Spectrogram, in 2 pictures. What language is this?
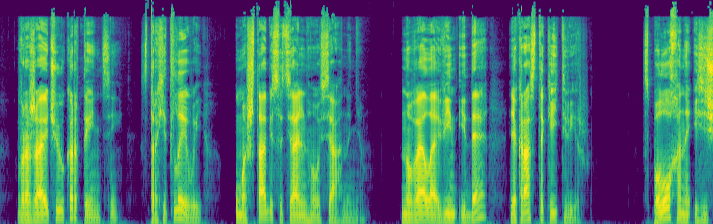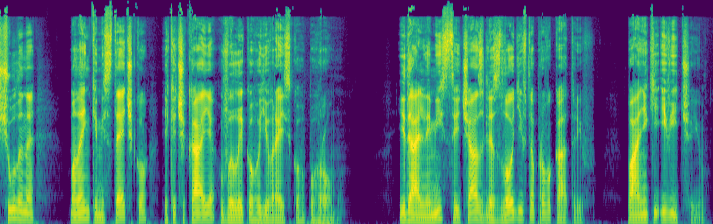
Ukrainian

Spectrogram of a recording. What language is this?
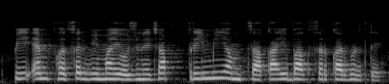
Marathi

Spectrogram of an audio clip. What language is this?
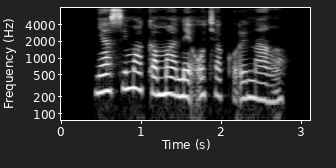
Luo (Kenya and Tanzania)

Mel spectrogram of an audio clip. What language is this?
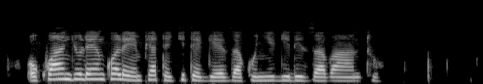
Ganda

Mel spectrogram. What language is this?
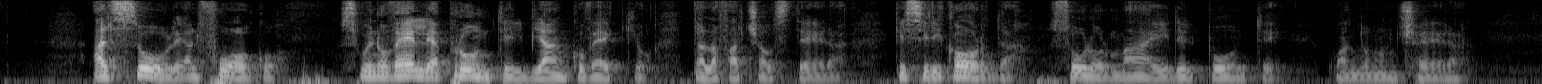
Italian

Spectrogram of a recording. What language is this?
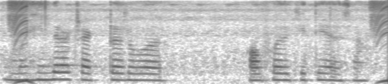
Marathi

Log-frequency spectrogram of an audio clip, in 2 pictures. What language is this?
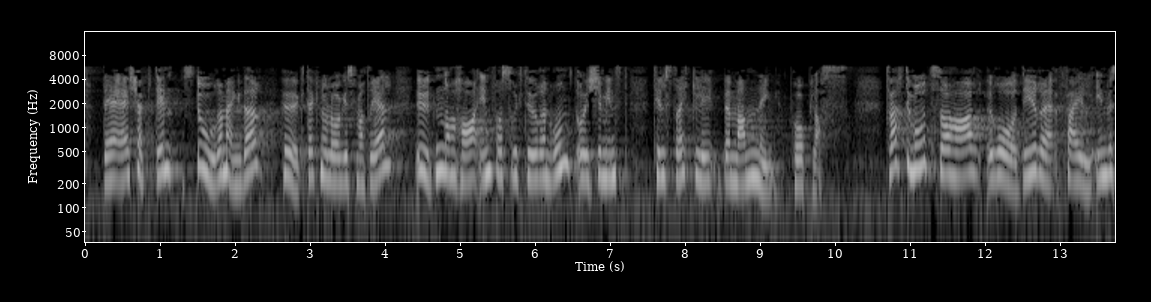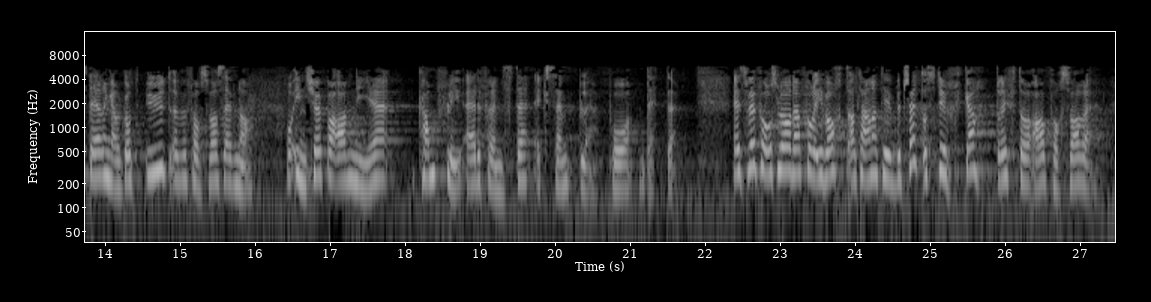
Norwegian Nynorsk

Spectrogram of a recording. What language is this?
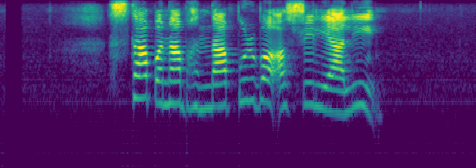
Nepali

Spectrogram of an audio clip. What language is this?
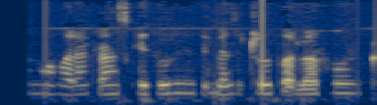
Pashto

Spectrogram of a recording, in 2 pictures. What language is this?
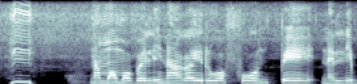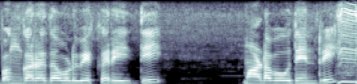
Kannada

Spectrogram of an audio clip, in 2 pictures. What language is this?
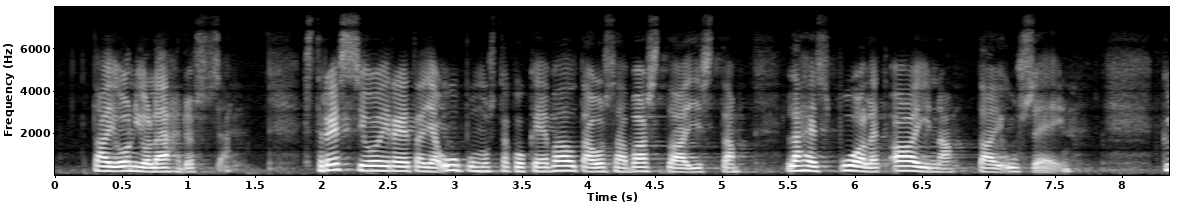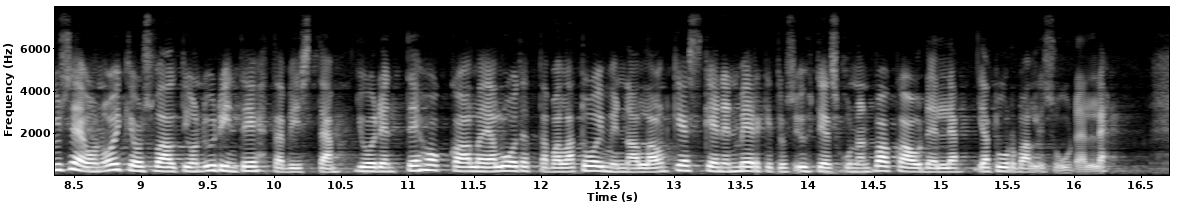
Finnish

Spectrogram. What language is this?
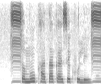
Bhojpuri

